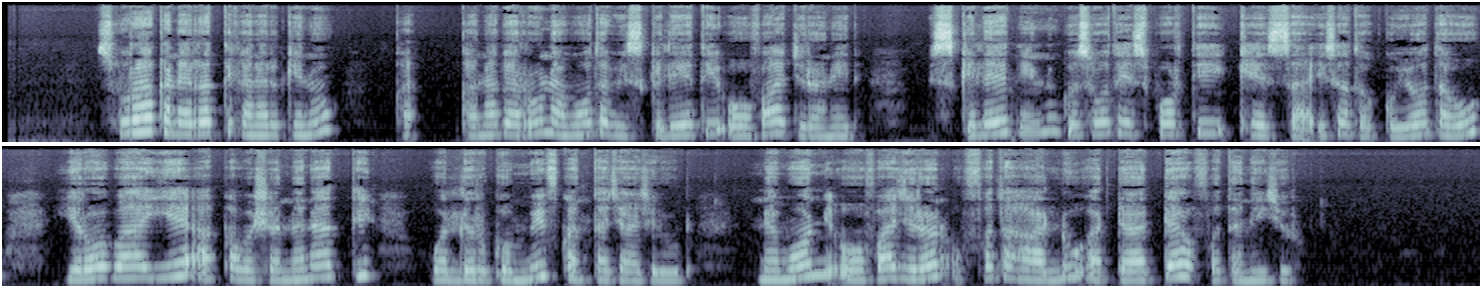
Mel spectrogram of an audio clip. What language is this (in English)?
Oromo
